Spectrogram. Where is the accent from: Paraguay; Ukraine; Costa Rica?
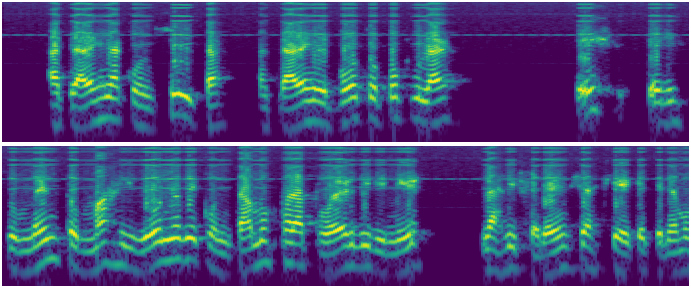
Paraguay; el proyecto de país que queremos como paraguayos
